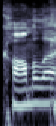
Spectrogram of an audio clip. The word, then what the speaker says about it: Kamala: past Kamala camel camel it's not camel it's Kamala Harris but everybody says Kamala and it's I doubt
